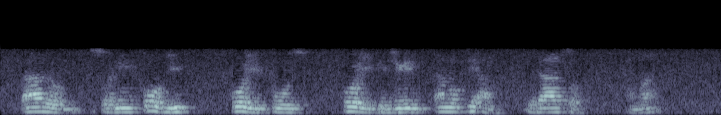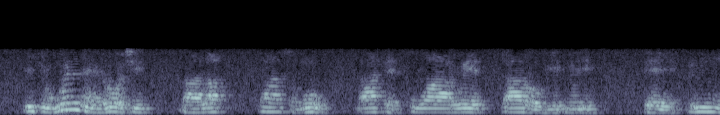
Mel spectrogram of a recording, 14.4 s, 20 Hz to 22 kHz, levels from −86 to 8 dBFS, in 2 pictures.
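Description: From 0.58 to 0.63 s, a lost AMR speech frame: the decoder filled the 20 ms gap with repeated, quieter settings, causing a brief dip in the speech.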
